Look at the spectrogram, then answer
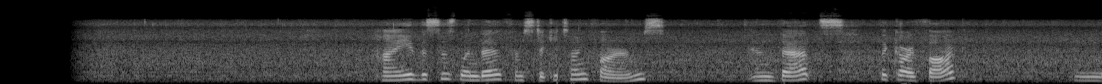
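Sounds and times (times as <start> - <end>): steady even hiss: 0.8 - 11.0.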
